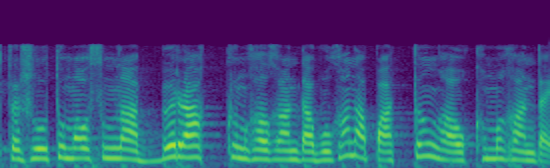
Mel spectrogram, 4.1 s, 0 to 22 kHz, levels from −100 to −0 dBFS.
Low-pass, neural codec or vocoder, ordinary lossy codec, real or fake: 7.2 kHz; none; none; real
